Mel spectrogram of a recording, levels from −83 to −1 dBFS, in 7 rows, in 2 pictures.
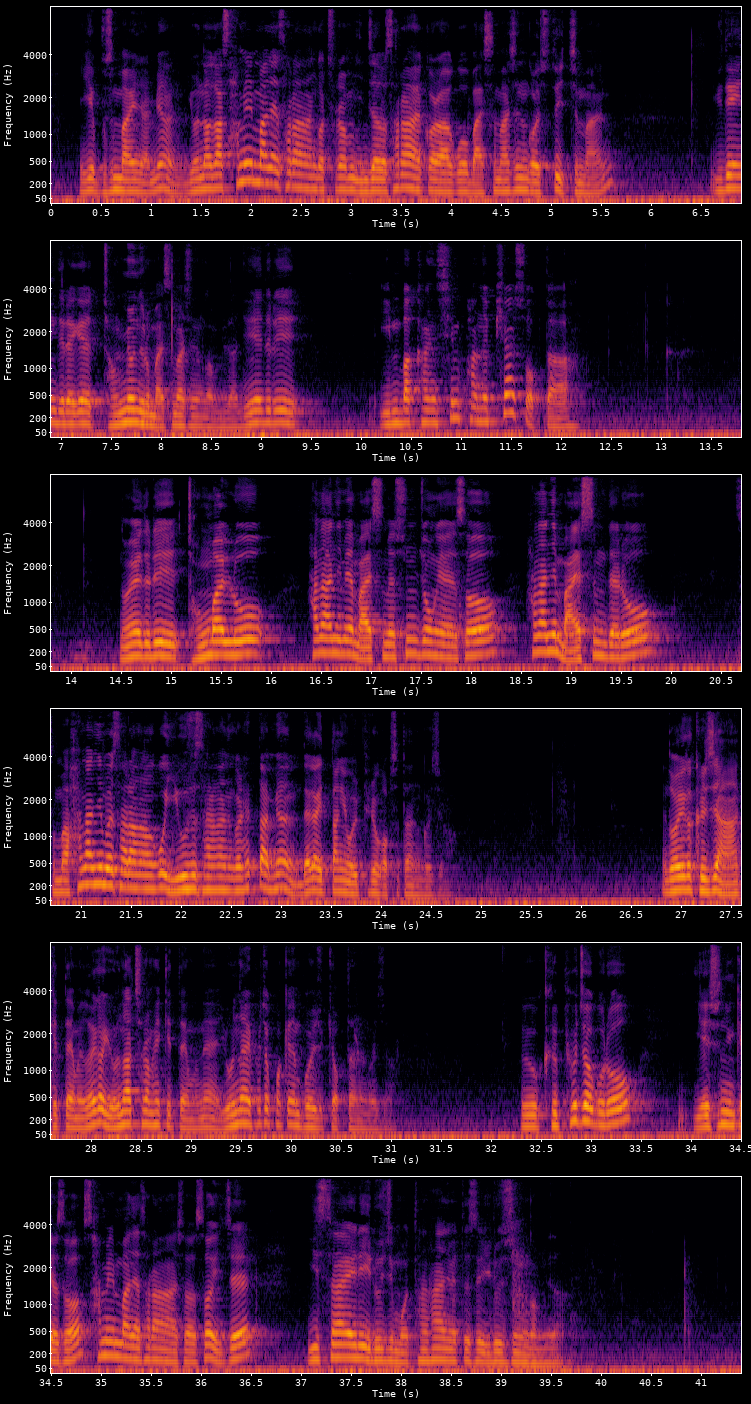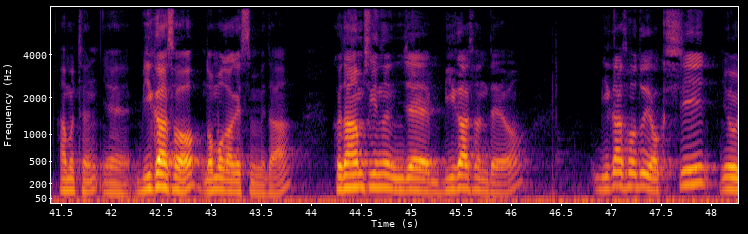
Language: Korean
